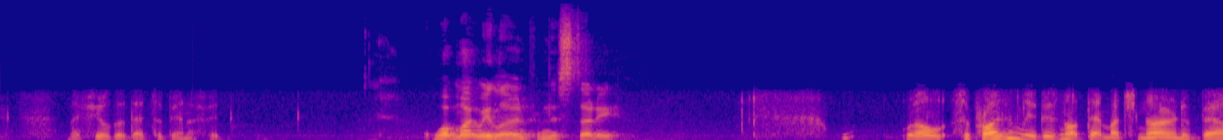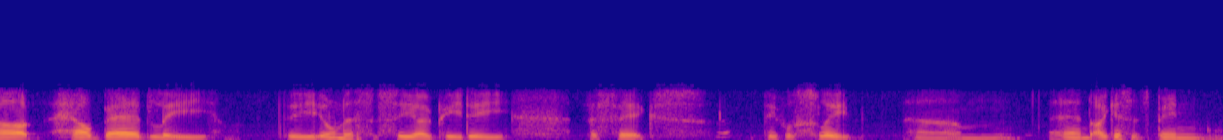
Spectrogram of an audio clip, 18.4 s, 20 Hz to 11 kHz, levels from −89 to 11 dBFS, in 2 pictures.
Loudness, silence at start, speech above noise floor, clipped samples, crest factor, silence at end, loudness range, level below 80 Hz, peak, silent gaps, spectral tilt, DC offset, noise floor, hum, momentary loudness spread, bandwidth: -26 LUFS; 0.5 s; 39 dB; under 0.1%; 24 dB; 0 s; 10 LU; -76 dBFS; -4 dBFS; none; -5.5 dB/octave; under 0.1%; -64 dBFS; none; 23 LU; 10 kHz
